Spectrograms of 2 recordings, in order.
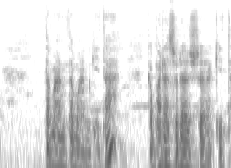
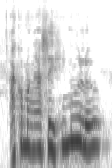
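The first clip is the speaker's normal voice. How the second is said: professed love; 10 semitones higher, 4 dB louder than usual. Acted. Acting out words-only love declaration.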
